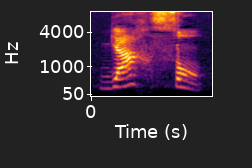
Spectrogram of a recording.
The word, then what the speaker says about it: garçon: Et maintenant avec cille ça ka sa français garçon façade déçu. Mais s'il n'y a pas de CD on doit les prononcer comme ça. Franqu facade mais on a la CD donc on doit dire français garçon.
